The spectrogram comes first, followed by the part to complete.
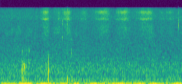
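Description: Pencil scratching on drawing paper in a series of short, faint strokes as a wing outline is drawn.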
